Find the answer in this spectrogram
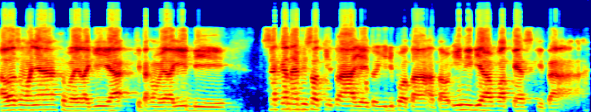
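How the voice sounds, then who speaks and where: A teenage boy hosting a school podcast in casual chat, relaxed and a little hesitant with fillers. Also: fairly high pitch, brisk. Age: teens. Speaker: student podcast host.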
